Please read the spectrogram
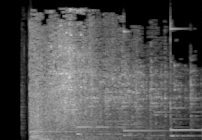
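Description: Shattering, crashing sound effect that hits suddenly about a third of a second in and fades out over a second and a half, with a few high ringing tones coming in over the fading crash.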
